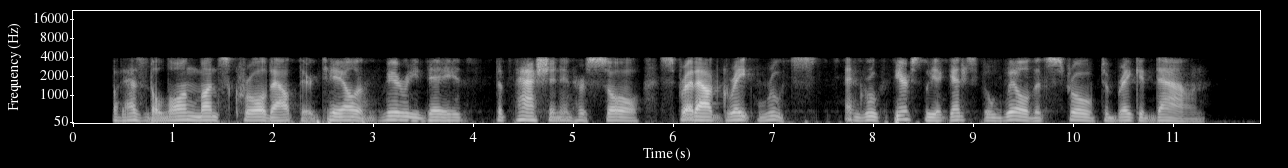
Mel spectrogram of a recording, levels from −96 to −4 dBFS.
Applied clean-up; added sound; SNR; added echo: neural mask model DeepFilterNet 3.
